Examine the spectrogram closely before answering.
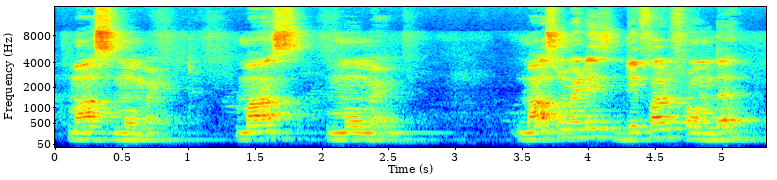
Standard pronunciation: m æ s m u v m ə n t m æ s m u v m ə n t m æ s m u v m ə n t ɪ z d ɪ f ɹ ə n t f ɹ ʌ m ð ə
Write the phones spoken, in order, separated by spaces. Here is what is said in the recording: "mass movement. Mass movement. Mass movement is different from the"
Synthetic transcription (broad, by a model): m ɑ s m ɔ m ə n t m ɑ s m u m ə n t m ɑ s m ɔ m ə n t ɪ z d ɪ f ə t f ɹ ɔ m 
